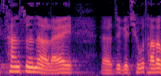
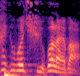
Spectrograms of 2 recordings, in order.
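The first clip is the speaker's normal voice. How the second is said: forceful, very loud, high-pitched commanding tone; 5 semitones higher, 8 dB louder than usual. Contrasting a mild tone with giving an order: commanding tone. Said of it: "如果我们这个以命令的语气的说".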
